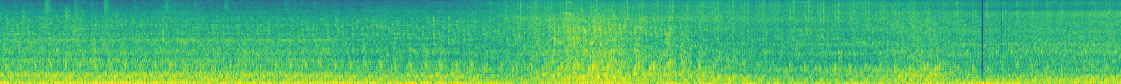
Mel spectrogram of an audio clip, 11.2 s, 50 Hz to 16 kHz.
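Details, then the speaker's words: 1968 Lincoln Continental V8 idling after 10–15 minutes: deep loud idle with light quick ticking keeping pace with engine speed, likely lifters/valve train. "husband idle in like 10 15 minutes it something kind of still tickin but they could just because the lifters are allowed to begin with"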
